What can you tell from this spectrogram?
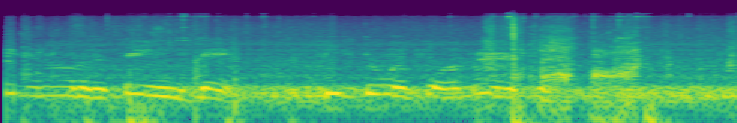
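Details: Dogs at play at a dog camp, with Tetra the Husky and Myla the Red Lab plus guests Cole, Gypsy and Gracie: wavering, moaning tonal grumbles rise and fall continuously, mixed with human voices and scuffling in the background.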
